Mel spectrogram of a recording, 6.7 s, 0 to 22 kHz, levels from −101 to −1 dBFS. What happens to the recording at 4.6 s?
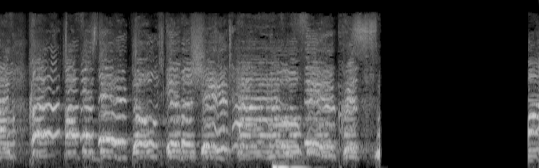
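At 4.59 to 4.64 s there's a short stall from a late packet: the receiver stretches the last sound about 30 ms while waiting, so it hangs briefly with a faint buzz or dip, nothing lost.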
